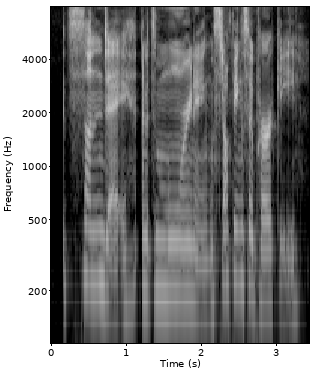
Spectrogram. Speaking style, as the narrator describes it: groaned

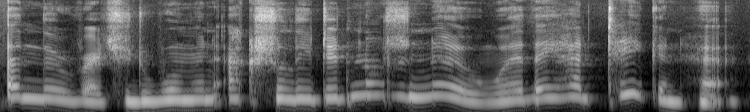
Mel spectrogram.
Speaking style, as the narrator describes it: exclaimed Mr

